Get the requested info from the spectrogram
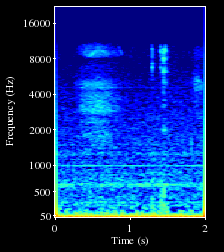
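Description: A steady low electrical hum on a desk microphone, with a soft breath about half a second in and a couple of faint clicks near the middle.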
